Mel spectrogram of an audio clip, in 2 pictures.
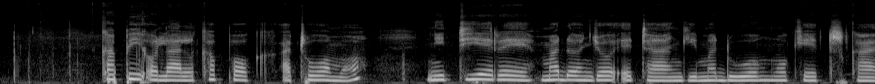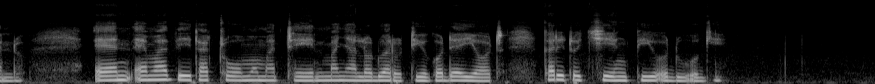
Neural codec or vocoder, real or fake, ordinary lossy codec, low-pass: none; real; none; 19.8 kHz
